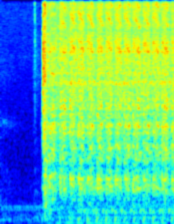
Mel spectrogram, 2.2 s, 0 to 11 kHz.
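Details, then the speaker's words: 2006 VW Passat 2.0 turbo bought with a broken timing belt, no-start: engine cranks fast, light and very even with no firing; sounds like low compression, though compression was reportedly verified, so doubtful. "this engine does not sound like it has good compression did you hear how ease easily that that cranked did that sound like a compression issue"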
